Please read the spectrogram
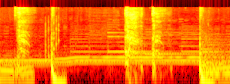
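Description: A series of about five harsh, hacking coughs in irregular bursts, close and fairly loud, over a steady low hum with no talking.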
